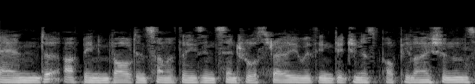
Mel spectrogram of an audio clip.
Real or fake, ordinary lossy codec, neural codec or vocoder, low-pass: fake; MP3, 24 kbps; codec, 16 kHz, 4 kbps, FunCodec, trained on Chinese and English, 50 frames a second; 7.2 kHz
